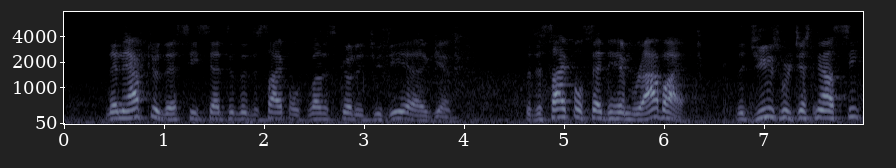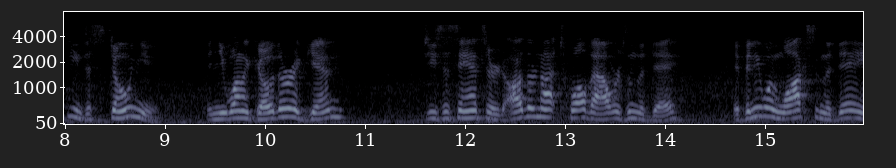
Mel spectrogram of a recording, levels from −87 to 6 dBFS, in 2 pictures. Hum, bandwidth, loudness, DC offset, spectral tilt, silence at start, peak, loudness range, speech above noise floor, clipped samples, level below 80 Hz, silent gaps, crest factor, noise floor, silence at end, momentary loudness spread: none; 5.6 kHz; -44 LUFS; under 0.1%; -5.5 dB/octave; 0.15 s; -26 dBFS; 4 LU; 25 dB; under 0.1%; -72 dBFS; none; 20 dB; -69 dBFS; 0 s; 13 LU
